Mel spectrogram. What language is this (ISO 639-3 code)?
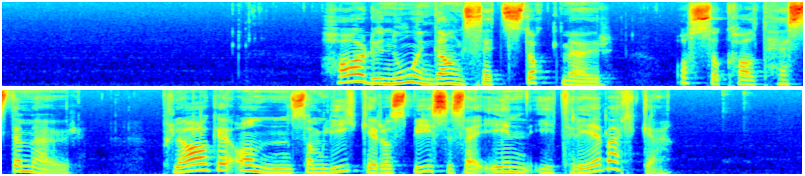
nor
